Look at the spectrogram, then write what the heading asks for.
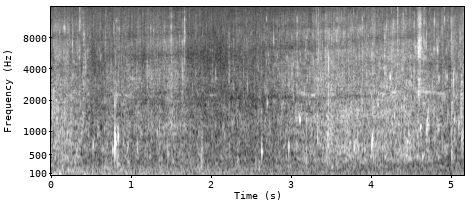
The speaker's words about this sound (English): how to collect sounds of the water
